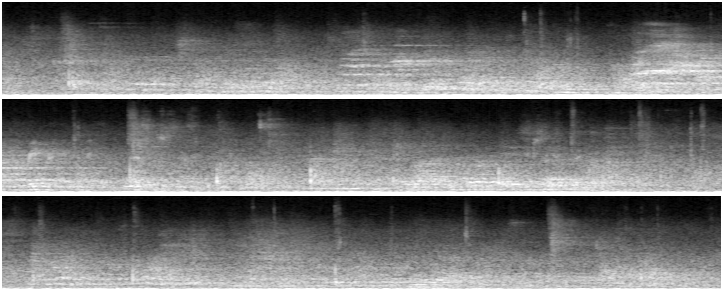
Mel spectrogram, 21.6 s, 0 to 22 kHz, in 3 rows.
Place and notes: Sé e São Pedro, Evora, Portugal - Sé de Évora
Inside Sé de Évora (church), footsteps, people talking, resonant space, stereo, AKG MS setup. Canford preamp, microtrack 2496, June 2006
16 April 2007, ~16:00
